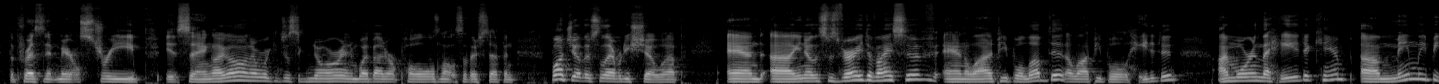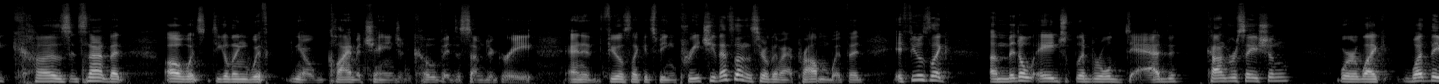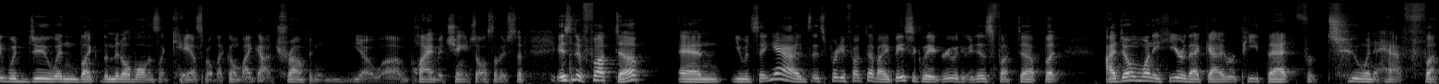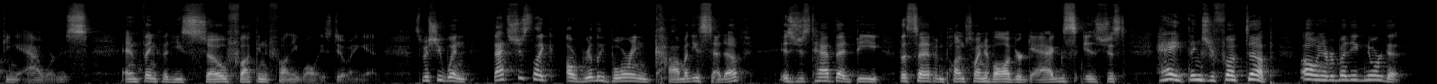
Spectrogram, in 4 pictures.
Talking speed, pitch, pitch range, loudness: 230 wpm, 135 Hz, 120-165 Hz, -31 LUFS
